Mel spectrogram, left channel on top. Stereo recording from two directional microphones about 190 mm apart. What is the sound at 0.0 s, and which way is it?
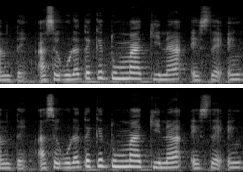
A woman's voice, 20° right (ahead or behind).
